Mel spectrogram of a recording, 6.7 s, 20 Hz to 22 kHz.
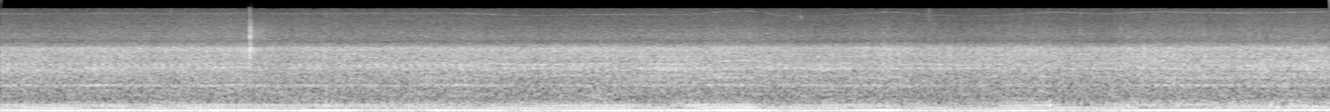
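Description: Engine of an off-road 4x4 running steadily, a loud low drone whose pitch rises and falls slightly.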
